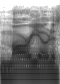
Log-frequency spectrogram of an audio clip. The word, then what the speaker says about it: Mariota: I want to clarify I know that Marcus mariota's name is pronounced Mariota I have to trouble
